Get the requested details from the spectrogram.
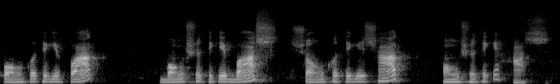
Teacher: শব্দের মধ্যে নাসিক ব্যঞ্জনের উপস্থিত থাকলে উচ্চারণের বিশেষ প্রবণতার কারণে নাসিক ব্যঞ্জন নিজে লুপ্ত হয়ে গিয়ে পূর্ববর্তী স্বরধ্বনিকে আনুনাসিক করে তোলে। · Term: নাসিকী ভবন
